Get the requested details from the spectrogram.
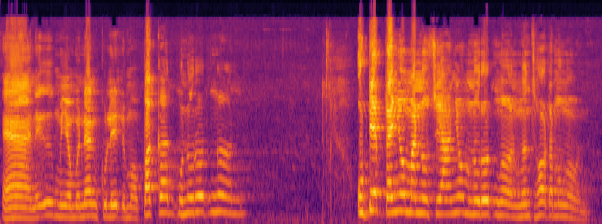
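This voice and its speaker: A man with an Acehnese accent delivers a sermon in a strikingly high voice. He hits key words hard with sudden upward leaps, then lets his phrases sink low and quiet. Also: moderate pace. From Aceh, Indonesia. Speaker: preacher.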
